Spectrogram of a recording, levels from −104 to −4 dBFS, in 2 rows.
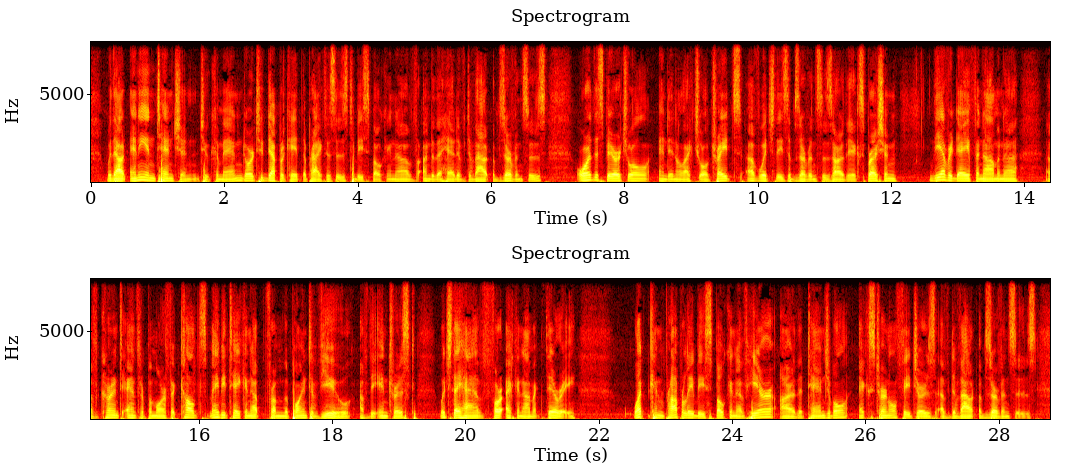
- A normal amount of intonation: Yes, average, 3.4 semitones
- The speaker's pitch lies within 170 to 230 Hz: No, low, 100 Hz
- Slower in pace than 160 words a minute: Yes, average, 150 wpm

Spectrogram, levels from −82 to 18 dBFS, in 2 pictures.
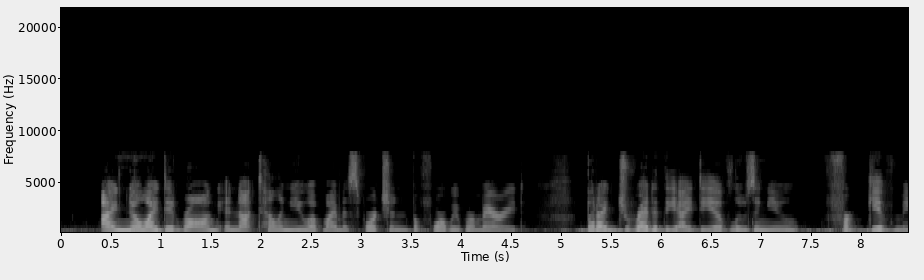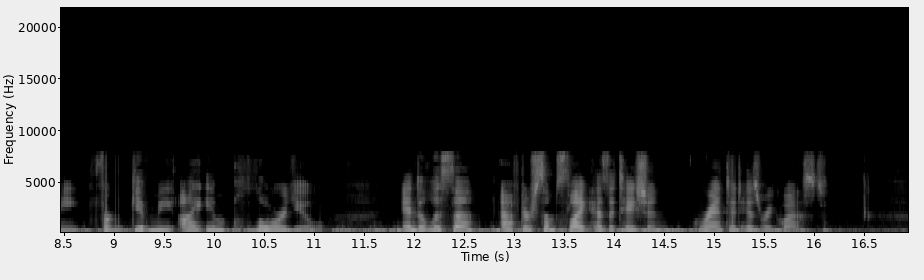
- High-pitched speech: Yes, high, 205 Hz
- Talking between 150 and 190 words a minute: No, average, 140 wpm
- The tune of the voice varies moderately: Yes, average, 4.1 semitones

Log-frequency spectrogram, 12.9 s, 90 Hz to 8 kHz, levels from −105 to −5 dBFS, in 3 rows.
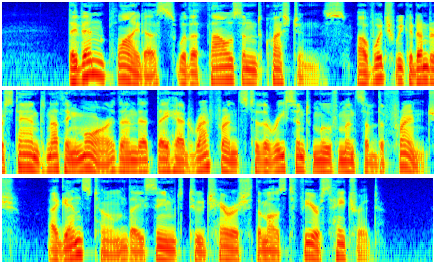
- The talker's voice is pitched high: No, low, 100 Hz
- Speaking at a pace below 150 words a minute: No, average, 170 wpm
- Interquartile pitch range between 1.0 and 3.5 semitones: No, average, 4.8 semitones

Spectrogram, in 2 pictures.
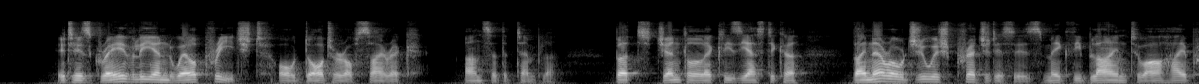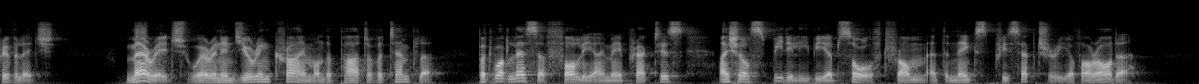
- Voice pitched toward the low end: Yes, low, 100 Hz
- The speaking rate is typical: Yes, average, 145 wpm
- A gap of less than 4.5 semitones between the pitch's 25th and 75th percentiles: No, average, 4.9 semitones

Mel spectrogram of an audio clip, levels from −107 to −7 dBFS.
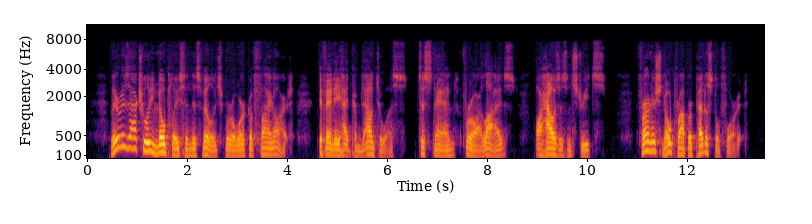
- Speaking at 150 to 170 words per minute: Yes, average, 160 wpm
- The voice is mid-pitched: No, low, 110 Hz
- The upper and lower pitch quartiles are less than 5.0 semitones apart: No, wide, 5.6 semitones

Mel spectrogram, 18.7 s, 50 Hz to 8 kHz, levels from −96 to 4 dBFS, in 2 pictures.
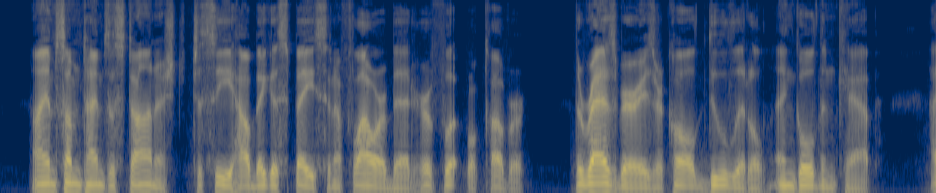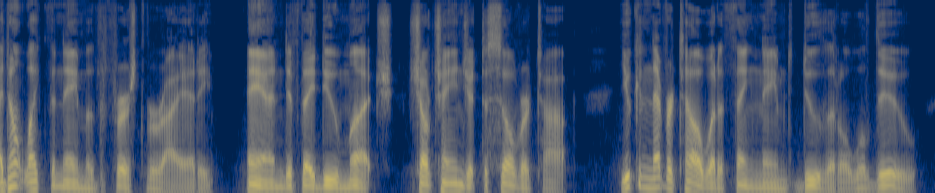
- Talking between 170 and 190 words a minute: Yes, average, 185 wpm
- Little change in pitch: No, average, 4.7 semitones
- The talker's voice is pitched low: Yes, very low, 85 Hz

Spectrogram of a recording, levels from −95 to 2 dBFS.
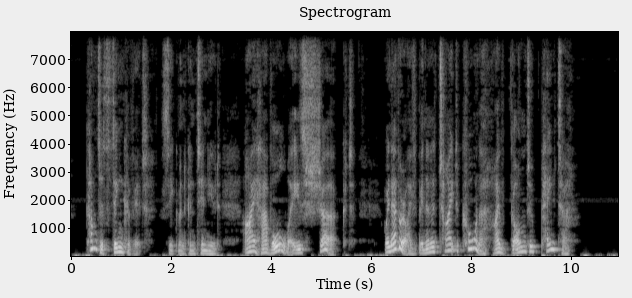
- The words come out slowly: Yes, slow, 120 wpm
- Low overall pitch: No, medium, 165 Hz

